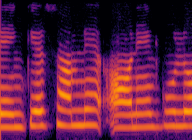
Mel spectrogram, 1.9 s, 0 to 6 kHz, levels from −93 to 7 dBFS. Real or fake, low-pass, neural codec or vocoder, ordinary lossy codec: real; 5.4 kHz; none; Opus, 24 kbps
